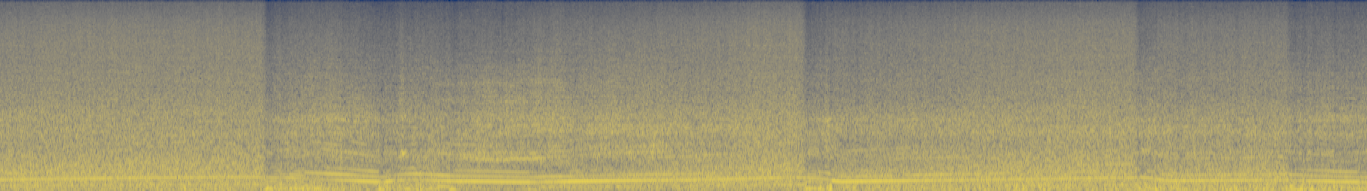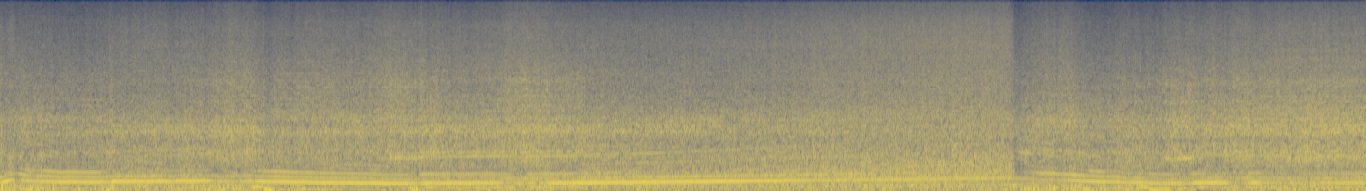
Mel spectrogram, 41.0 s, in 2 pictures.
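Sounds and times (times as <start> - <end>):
car engine at high revs: 0.0 - 41.0.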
